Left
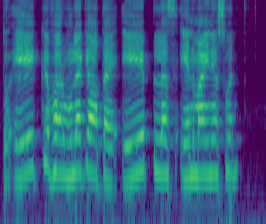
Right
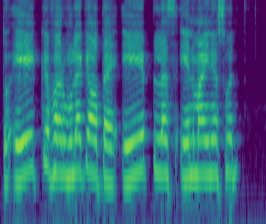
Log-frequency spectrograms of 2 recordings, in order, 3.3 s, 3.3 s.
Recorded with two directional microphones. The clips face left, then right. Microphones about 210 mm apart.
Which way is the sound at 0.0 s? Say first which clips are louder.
Right 11 dB; 55° right (ahead or behind).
